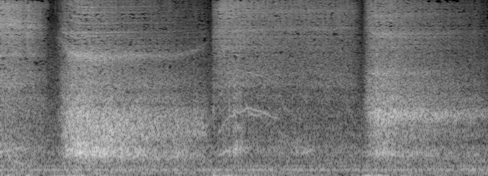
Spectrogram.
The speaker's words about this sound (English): Faces and ears turning red as they hear him say this. Blood pressures going up. Breathing increasing.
